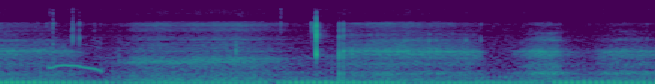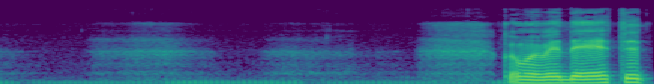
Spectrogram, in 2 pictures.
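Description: A cat purrs softly and steadily.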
